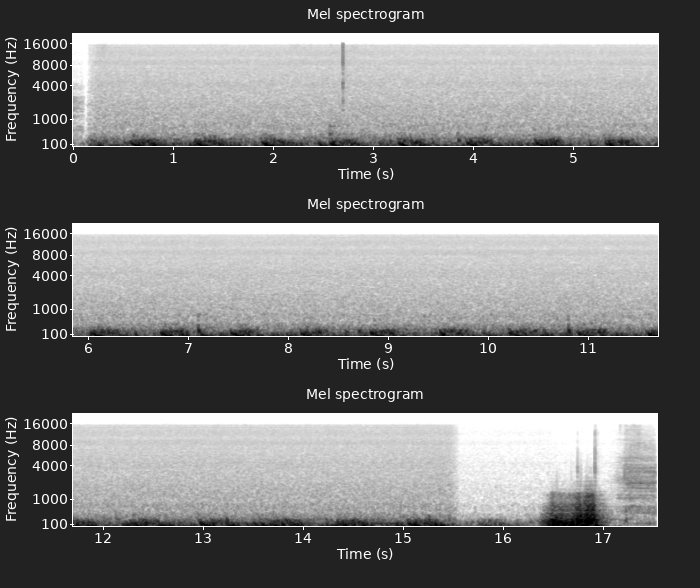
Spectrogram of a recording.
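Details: Severe mitral regurgitation from mitral valve prolapse, self-recorded before surgery with a smartphone stethoscope app next to a speaker: rapid, muffled heartbeats with a continuous low whooshing murmur between them.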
